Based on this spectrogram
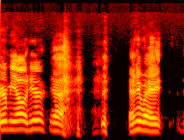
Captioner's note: chuckles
